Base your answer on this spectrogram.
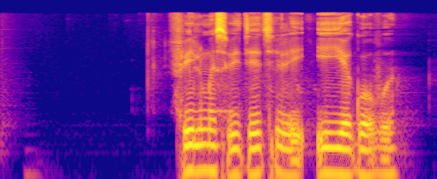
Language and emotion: Russian, neutral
